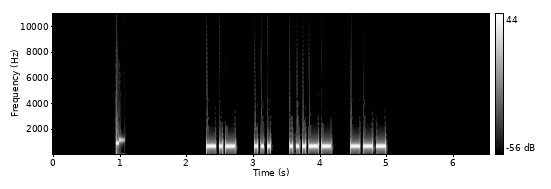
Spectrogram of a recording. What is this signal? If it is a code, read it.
Morse code, heard as a keyed tone, about 25 wpm, spaced as for 18 wpm, 700 Hz. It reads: KS3O
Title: USA Call Signs - 2x Character Spacing - 25wpm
